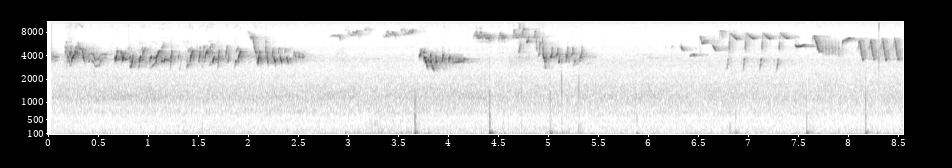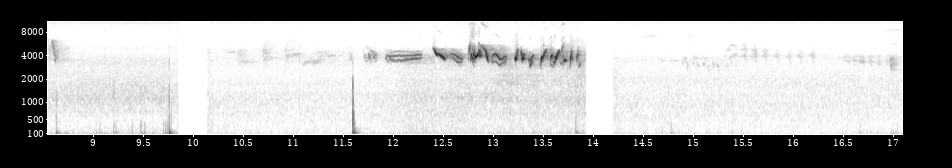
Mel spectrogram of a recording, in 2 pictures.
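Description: Small songbirds chirping and trilling in short high bursts, over a low rumble of wind on the microphone with a few soft knocks. The sound breaks off briefly twice.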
